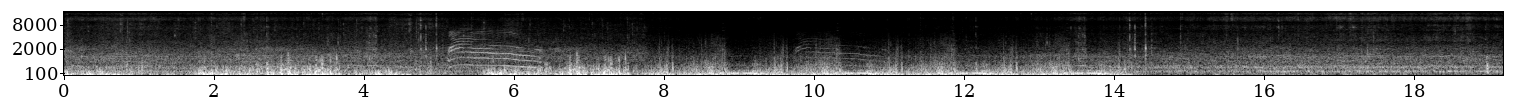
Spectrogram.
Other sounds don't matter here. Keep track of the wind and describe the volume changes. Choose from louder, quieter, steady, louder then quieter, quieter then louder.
steady.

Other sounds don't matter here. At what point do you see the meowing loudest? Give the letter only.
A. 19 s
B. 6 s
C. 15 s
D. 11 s
B.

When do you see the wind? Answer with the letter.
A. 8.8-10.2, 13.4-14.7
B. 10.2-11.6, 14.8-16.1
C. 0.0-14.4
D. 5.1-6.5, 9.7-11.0
C.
